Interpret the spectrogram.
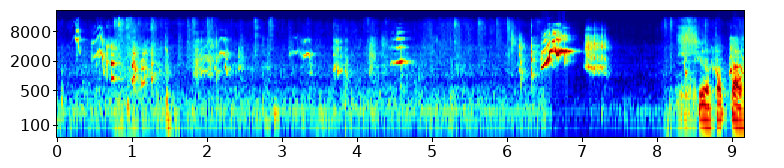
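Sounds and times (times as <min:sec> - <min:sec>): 
caique chick squawking: 0:00.2 - 0:04.8, 0:06.1 - 0:07.5.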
